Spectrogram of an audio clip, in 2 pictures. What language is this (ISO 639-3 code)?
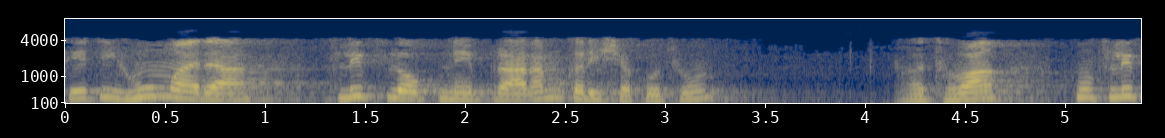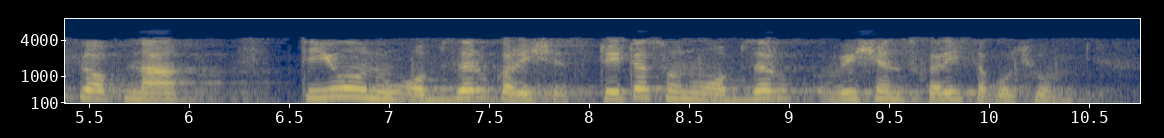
guj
